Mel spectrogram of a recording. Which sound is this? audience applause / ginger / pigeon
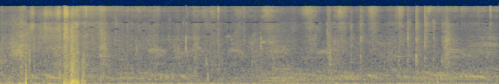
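pigeon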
